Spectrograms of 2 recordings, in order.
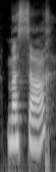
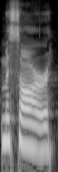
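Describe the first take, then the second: First: It has a French-style throaty sound. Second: It is said with an American accent. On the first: "it's the throat noise" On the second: "To say it in an American way"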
